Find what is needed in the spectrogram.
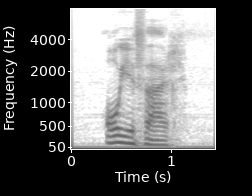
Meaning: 1. A stork, bird of the family Ciconiidae 2. white stork (Ciconia ciconia)
- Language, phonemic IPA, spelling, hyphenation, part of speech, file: Dutch, /ˈoː.jəˌvaːr/, ooievaar, ooi‧e‧vaar, noun, Nl-ooievaar.ogg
